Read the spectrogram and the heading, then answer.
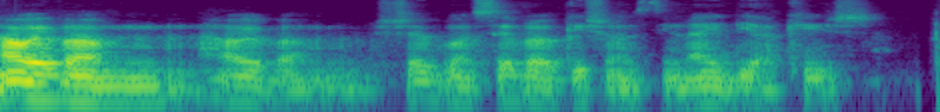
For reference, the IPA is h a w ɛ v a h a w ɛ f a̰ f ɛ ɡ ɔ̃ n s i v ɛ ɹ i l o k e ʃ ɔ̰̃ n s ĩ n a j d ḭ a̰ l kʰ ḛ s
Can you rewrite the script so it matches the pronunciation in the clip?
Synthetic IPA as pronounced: h a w ɛ v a h a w ɛ v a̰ ʃ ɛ ɡ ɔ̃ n s ɛ v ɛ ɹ a l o k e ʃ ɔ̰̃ n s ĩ n a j d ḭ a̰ kʰ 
